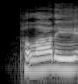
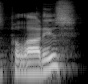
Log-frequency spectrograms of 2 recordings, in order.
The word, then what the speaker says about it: Pilate: The family name, Pilatus, right, we'll pronounce Pilate, not Pilate as in the exercises Pilates, but Pilate.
